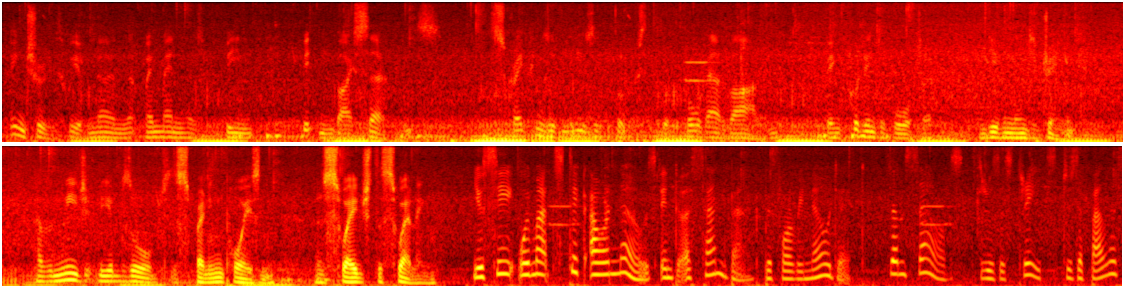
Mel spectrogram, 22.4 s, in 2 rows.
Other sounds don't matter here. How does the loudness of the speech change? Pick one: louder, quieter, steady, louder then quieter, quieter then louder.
louder then quieter.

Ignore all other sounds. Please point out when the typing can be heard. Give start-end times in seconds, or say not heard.
not heard.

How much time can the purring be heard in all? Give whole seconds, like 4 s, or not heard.
15 s.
